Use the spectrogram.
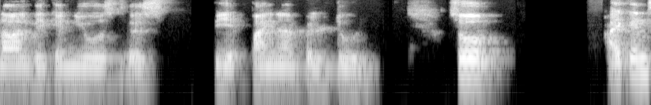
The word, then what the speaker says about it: PyNLPl: Generally people, if you want to pronounce this PYNLPL, it's called Pineapple. So we need to pronounce like this, Pineapple. When you go to their official websites, they will say about this, we need to pronounce it as the Pineapple only, which is also most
